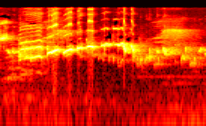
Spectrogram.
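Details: Orange-headed thrush singing in the morning, a rolling continuous phrase of slurred whistles and rapid chattering notes that rises then drifts lower and fades.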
